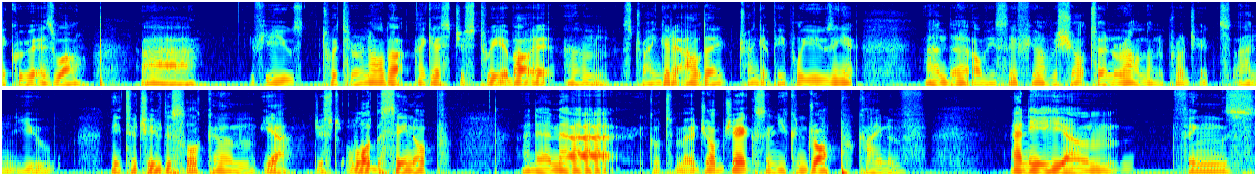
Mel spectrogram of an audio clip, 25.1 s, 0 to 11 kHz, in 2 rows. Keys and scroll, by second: 10.7-12.7 typing.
